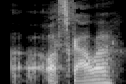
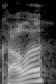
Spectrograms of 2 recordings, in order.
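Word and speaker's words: Ocala: but it's going to be how do you pronounce it osala was by Tampa whatever that is are you talking about Okala Okala yeah sure yeah yeah I guess so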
